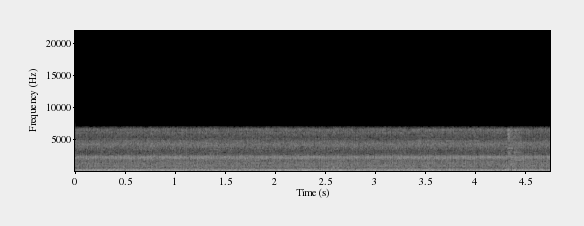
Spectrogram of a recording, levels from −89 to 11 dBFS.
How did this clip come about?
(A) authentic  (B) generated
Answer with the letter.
B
